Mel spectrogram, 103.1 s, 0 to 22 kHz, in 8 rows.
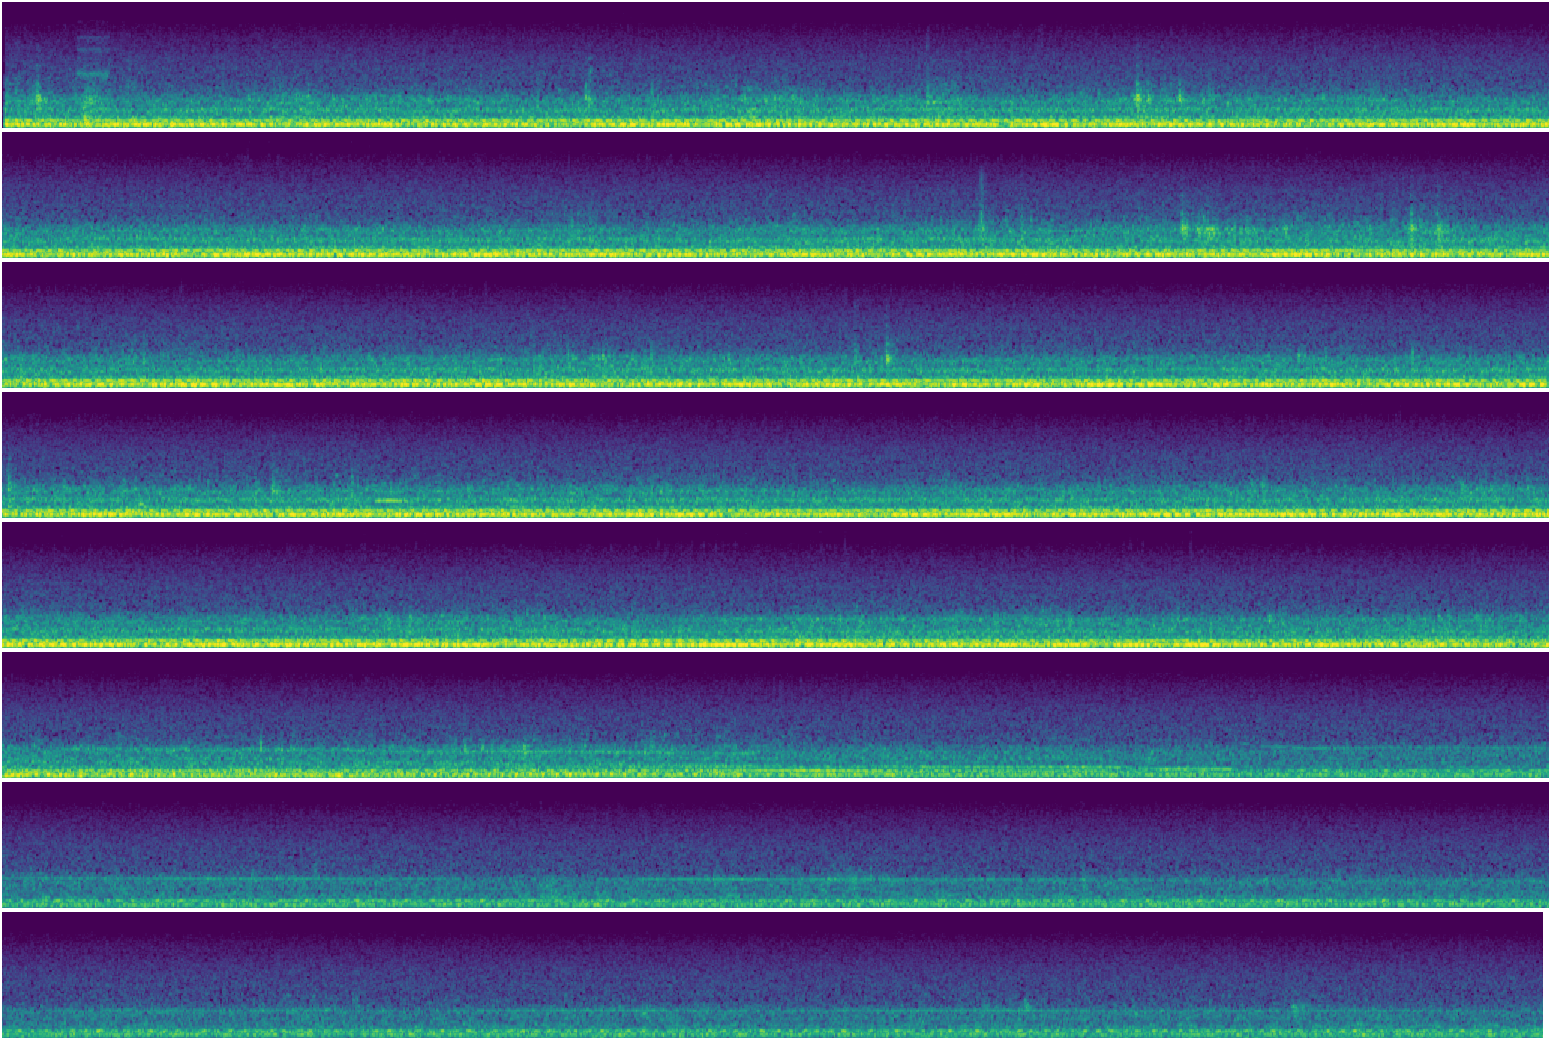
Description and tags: Large ship engine running recorded in cabin
Large ship 40 metres long boat with engines running. M/V blue Horizon, operating in the Red Sea. The engines shut down about 1 min in leaving the sound of the power generator and air conditioning. Recorded with a Contour+2 Camera.
aircon, boat, field-recording, hum, marine, mechanical, nautical, sea, ship, throb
